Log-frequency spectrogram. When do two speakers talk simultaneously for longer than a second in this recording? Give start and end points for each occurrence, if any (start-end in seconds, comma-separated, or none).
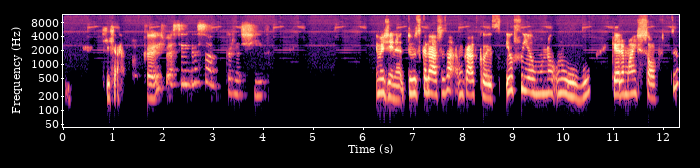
none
